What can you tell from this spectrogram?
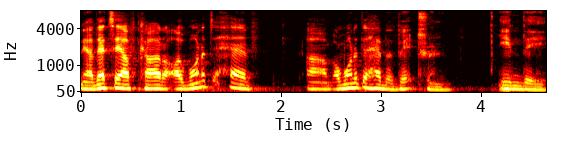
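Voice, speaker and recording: A man with an Australian accent talks at a fairly quick pace, somewhat breathy, with ordinary pitch variation. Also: medium pitch for a man. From Australia, New South Wales south coast. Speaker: country singer-songwriter. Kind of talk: interview.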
